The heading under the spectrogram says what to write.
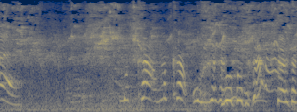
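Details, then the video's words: A blue-and-yellow macaw talks: a falling opening sound, a quiet stretch, then a run of rapid warbling, looping syllables growing louder toward the end. "Yellow-blue Macaw Parrot beautiful talking"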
